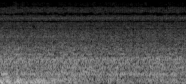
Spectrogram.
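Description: A DAF diesel engine fitted in a T-170 crawler tractor runs steadily at idle, a loud continuous low rumble close to the microphone.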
